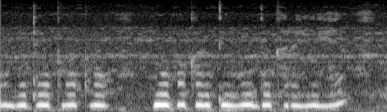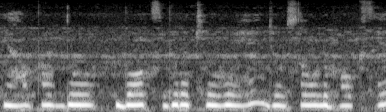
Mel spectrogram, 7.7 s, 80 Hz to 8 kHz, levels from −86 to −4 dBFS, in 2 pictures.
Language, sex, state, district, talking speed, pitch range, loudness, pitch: Hindi, female, Bihar, Jahanabad, 170 wpm, 255-270 Hz, -14 LUFS, 265 Hz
